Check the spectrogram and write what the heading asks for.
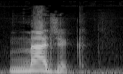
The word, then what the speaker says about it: magic: will stress on track magic i will stress on ma picnic i will stress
